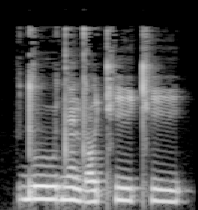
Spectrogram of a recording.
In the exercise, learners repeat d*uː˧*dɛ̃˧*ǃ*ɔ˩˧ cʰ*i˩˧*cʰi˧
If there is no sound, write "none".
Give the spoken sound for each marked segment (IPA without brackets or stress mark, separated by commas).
uː˧, d, i˧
